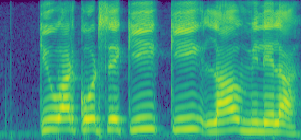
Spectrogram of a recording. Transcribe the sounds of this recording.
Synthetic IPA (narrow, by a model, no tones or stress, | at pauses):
kjuaɾkoʈsekikilabmilela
